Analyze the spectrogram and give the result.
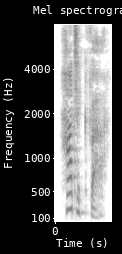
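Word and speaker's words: Hatikvah: this one right now hatikva the national anthem of Israel is that I get it right close we stress the second syllable I put the accent on the wrong salable there well you fixed it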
